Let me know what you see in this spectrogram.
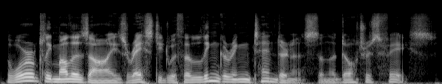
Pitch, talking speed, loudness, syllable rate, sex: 105 Hz, 175 wpm, -19 LUFS, 5.0 syllables/s, male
